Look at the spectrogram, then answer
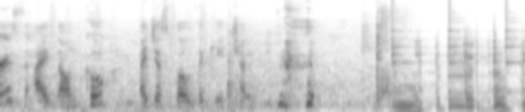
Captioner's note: chuckles; upbeat music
